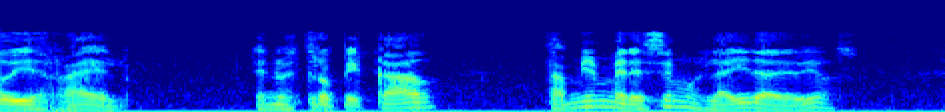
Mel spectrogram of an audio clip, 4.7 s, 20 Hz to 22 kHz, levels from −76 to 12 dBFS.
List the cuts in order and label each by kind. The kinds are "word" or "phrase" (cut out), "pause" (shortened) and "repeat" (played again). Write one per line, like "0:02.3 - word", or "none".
0:02.7 - word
